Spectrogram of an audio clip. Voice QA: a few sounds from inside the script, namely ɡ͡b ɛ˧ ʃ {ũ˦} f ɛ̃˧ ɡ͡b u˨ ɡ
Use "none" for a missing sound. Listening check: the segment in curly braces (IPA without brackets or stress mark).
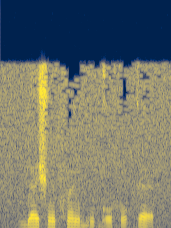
ũ˧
